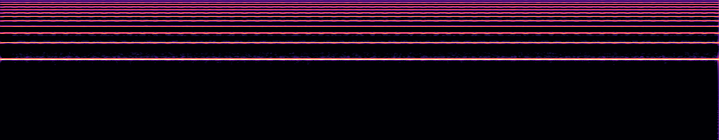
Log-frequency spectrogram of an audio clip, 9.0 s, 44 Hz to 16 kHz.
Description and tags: Transistor Organ Violin - E6
Sample of an old combo organ set to its "Violin" setting.
Recorded with a DI-Box and a RME Babyface using Cubase.
Have fun!
transistor-organ, raw, vintage, combo-organ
